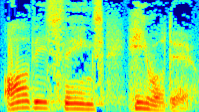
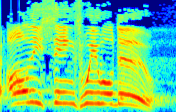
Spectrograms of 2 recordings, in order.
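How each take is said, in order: First: Slow and settled, landing on "he"; All these things "he" will do, slowly, with weight on "he"; stress on he. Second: All these things we will do, said high and slow with "we" as the promise; a proud promise, high and drawn out; "we will do" sung out high as a confident vow; eager vow. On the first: Shown as a demonstration. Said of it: "They missed it by one letter". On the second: Retold or imitated. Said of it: "the people say".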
